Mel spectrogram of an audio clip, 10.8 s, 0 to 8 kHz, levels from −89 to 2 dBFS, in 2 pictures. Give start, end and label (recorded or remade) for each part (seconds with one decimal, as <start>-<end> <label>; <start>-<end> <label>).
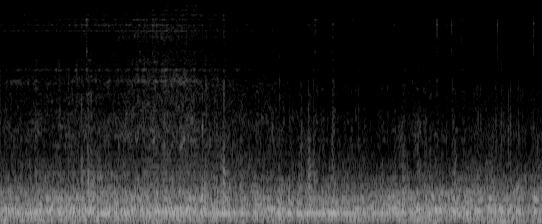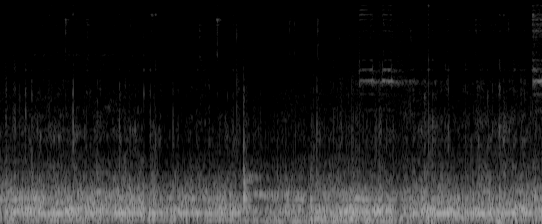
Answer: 0.0-4.7 remade; 4.7-5.6 recorded; 5.6-7.8 remade; 7.8-9.5 recorded; 9.5-10.8 remade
